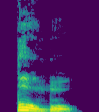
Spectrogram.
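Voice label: "fu mu", Chinese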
